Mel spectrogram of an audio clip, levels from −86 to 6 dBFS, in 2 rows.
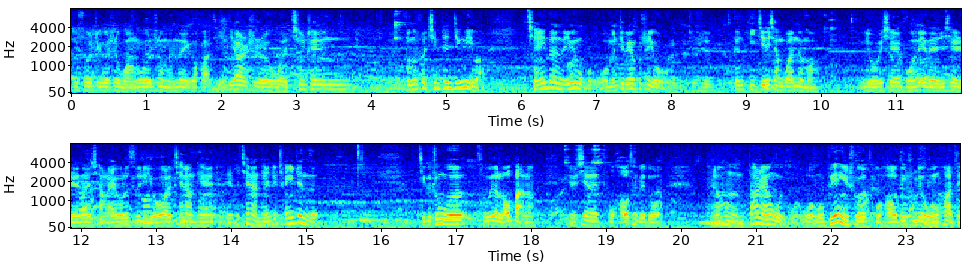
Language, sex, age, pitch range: Chinese, male, 20-39, 120-165 Hz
